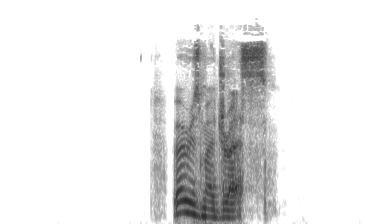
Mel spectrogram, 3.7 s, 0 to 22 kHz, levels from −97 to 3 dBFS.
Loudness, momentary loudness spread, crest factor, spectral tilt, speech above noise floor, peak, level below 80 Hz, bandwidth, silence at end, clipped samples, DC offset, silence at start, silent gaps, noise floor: -18 LUFS; 9 LU; 18 dB; -3.5 dB/octave; over 71 dB; -6 dBFS; -60 dBFS; 14 kHz; 0.95 s; under 0.1%; under 0.1%; 1.75 s; none; under -90 dBFS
